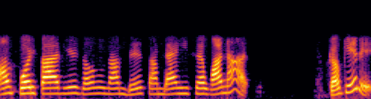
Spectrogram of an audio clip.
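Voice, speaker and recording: Fairly slow and fairly even in intonation, a woman with an American accent speaks in a plain, everyday voice at a fairly high pitch. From Denver, Colorado. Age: 40s. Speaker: author. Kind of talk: radio interview.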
